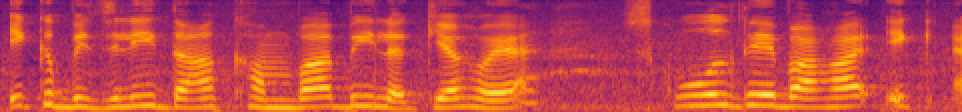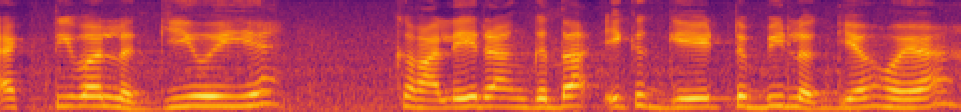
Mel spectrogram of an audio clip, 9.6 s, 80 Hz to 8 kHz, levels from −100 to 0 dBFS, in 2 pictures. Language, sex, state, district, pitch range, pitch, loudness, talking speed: Punjabi, female, Punjab, Pathankot, 225-255 Hz, 235 Hz, -14 LUFS, 145 wpm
